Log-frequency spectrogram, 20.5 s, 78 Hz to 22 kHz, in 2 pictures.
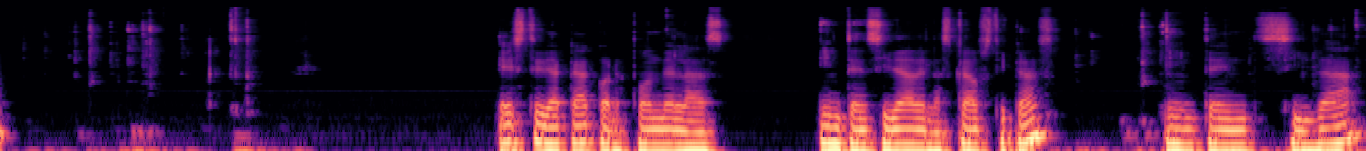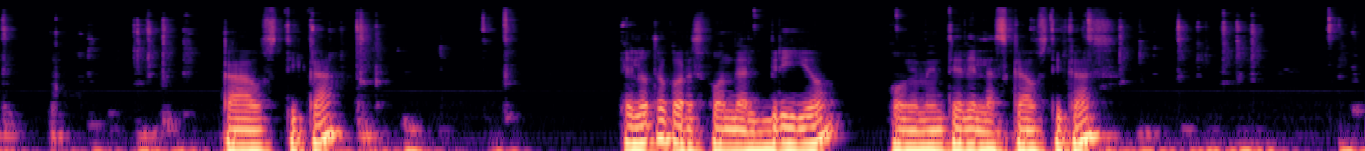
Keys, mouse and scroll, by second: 0.0-2.7 typing, 1.7 Return, 3.7 click, 4.8 click, 7.3-13.8 typing, 15.7 click, 15.7-16.5 typing, 16.8 click, 17.9-20.4 typing.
